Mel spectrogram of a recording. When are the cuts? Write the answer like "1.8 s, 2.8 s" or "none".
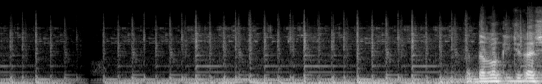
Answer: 1.4 s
